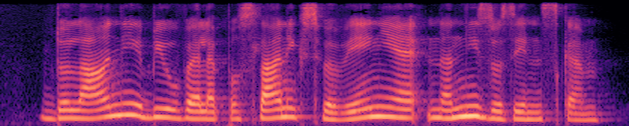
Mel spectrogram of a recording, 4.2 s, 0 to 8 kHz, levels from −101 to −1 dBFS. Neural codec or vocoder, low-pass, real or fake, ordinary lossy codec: codec, 24 kHz, 0.9 kbps, WavTokenizer, medium speech release version 2; 7.2 kHz; fake; none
